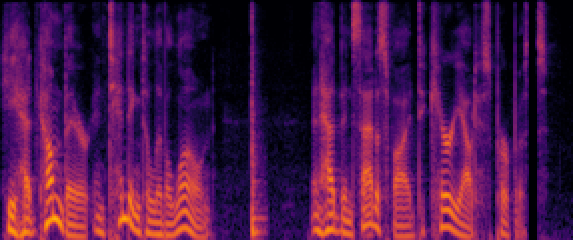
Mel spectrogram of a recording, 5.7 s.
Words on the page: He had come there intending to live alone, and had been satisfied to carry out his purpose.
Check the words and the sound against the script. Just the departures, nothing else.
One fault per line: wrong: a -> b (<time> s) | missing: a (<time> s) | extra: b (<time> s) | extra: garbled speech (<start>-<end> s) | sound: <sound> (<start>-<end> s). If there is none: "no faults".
sound: thud (2.5-2.7 s)
sound: dropout (5.3-5.4 s)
